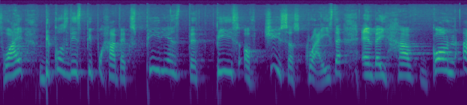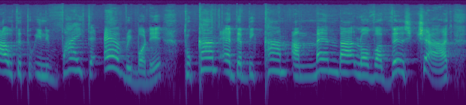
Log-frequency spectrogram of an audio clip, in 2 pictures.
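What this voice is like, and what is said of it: Foreign accent in English. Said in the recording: “Yes, I'm a foreigner, that's true. ... I feel comfortable even when I speak with this accent.”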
